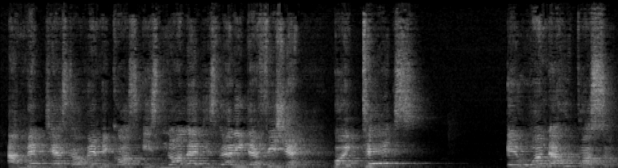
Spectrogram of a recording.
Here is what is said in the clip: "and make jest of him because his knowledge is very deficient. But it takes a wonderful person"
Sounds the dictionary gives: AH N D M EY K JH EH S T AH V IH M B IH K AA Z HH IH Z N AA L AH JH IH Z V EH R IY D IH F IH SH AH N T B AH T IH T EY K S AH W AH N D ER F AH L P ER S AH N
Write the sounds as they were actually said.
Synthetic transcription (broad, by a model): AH M EY K JH EH S T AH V IH M B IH K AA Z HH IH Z N AA L AH JH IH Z V EH R IY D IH F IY SH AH N T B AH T IH T EY K S AH W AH N D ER F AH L P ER S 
